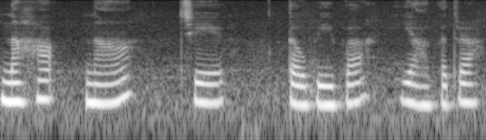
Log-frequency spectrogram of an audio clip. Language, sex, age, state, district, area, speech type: Manipuri, female, 30-45, Manipur, Kangpokpi, urban, read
